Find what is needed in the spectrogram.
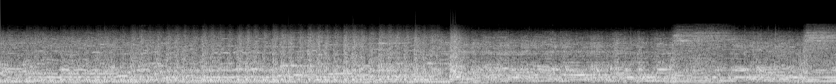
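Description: Hardcore punk band playing live and loud: distorted electric guitar over a pounding drum kit, with a sharp crash about four and a half seconds in.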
